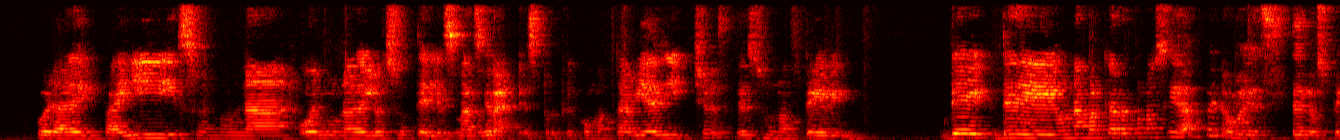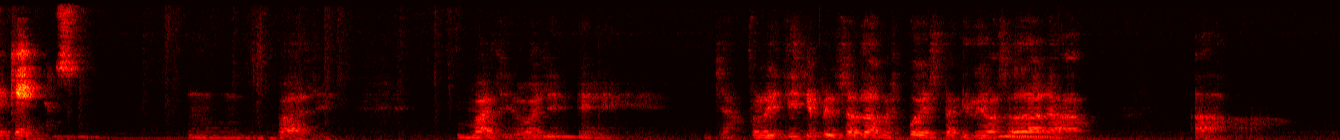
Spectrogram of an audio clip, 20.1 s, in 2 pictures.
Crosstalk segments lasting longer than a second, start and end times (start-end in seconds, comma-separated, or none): none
